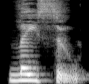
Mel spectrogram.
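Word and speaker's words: ليسوا: To say they, masculine, are not, we say laysu. Laysu. You'll notice that the aleph is silent.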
